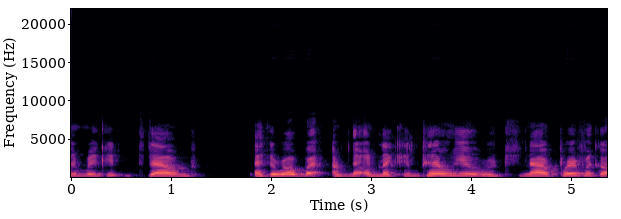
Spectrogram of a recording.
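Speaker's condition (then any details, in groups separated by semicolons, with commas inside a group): Cerebral palsy; from birth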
